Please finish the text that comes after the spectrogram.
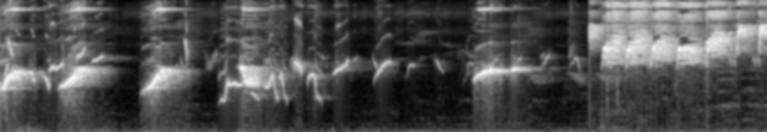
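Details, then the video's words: White-rumped shama in lively night song, delivering short varied phrases of slurred whistles and twisting notes separated by brief pauses, ending in a harsh, high, buzzy burst. "murai batu tetap gacor di malam hari"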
